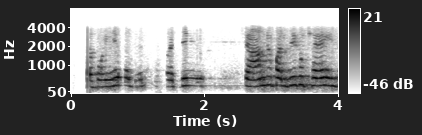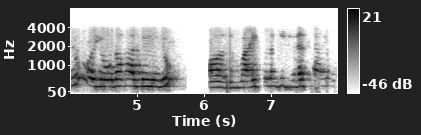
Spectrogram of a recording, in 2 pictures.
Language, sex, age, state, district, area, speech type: Sindhi, female, 45-60, Uttar Pradesh, Lucknow, urban, conversation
